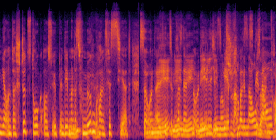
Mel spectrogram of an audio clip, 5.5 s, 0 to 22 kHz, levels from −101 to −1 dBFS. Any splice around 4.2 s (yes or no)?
no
